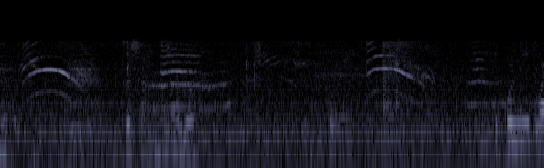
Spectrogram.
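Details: Kitten that cannot climb down meows to its mother cat, which then arrives; two high, arching, rising-then-falling meows about three and a half seconds apart, with quieter murmuring and faint background hum between them.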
